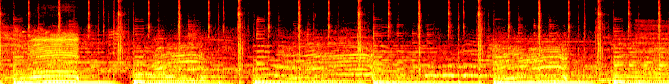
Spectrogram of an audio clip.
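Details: At an animal market, cattle call to their friends with about five long, arching moos spaced a few seconds apart, each swelling and fading, over a continuous deep rhythmic background.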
